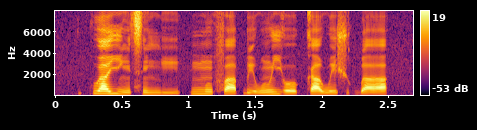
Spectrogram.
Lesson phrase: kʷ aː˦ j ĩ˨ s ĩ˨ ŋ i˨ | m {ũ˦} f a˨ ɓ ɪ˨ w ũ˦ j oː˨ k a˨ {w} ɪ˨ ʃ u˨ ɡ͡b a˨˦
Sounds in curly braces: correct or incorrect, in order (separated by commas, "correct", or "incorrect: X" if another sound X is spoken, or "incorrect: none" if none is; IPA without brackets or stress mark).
correct, correct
